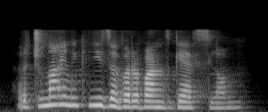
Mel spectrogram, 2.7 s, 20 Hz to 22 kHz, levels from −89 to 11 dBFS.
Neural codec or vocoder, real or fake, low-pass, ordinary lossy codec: codec, 16 kHz, about 1 kbps, DyCAST, with the encoder's durations; fake; 7.2 kHz; MP3, 96 kbps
